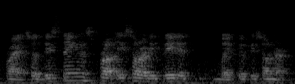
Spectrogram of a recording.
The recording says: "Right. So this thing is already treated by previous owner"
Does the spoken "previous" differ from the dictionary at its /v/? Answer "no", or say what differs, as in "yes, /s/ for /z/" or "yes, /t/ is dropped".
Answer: yes, /p/ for /v/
